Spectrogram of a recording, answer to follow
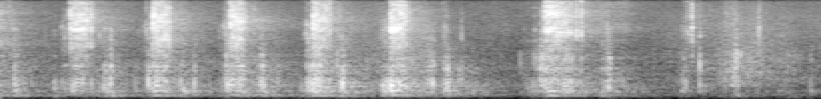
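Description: Ratcheting screwdriver with a socket attachment clicking as it turns a bolt into a pre-drilled hole in a wall, in short strokes about two to three a second, growing quieter near the end.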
